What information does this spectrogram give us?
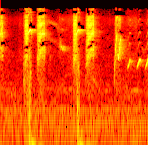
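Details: Cucak cungkok giving two loud, harsh double bursts, then a run of short rising whistled notes.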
